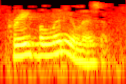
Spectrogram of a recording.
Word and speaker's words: premillennialism: Premillennialism.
